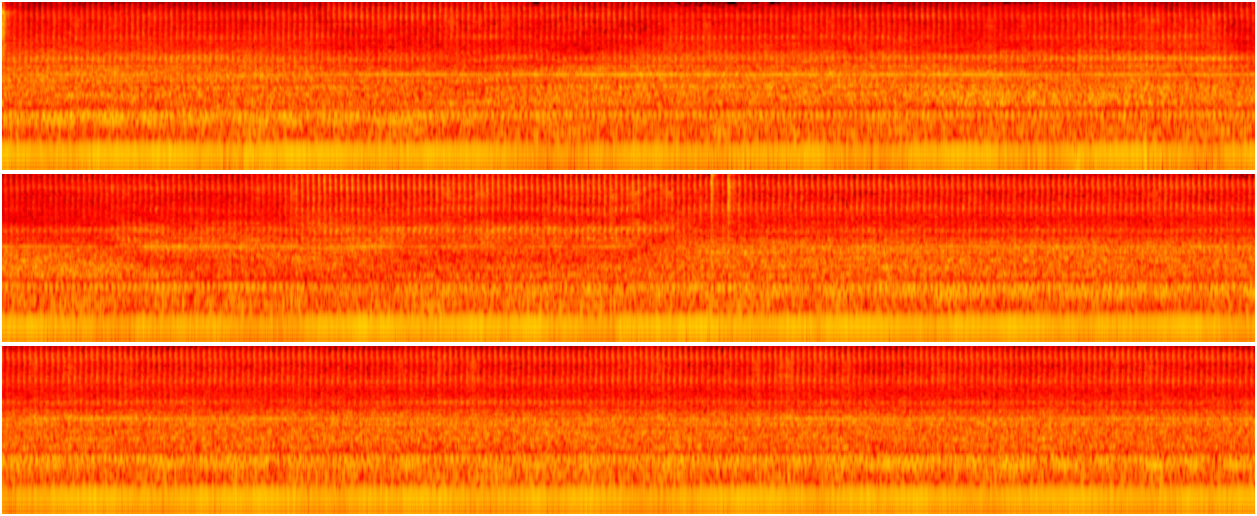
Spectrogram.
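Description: Film projector running: a steady motor hum and whir that holds at an even level, with no change as the shots change.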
